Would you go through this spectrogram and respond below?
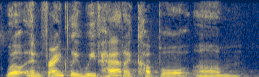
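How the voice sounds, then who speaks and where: Very mellow, dark-voiced man being interviewed. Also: medium pitch, measured pace. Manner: hesitant, repeats words while explaining. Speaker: college athletic director, interview guest. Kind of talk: conversational interview answers. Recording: long reverberant room sound.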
